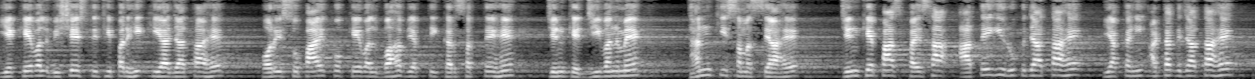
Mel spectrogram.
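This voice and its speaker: A man's voice: high-pitched, steady tone, measured pace, sharp tone, in a large hall. A man preacher giving step-by-step devotional instructions, speaking straight to his listeners as devotees and often checking in with them. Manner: repeats a checking "okay". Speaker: religious preacher.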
